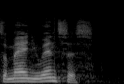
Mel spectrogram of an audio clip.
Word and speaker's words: amanuensis: It's amanuensis. And Mark pronounced it hurriedly last week and made a little bit of an extra syllable in there or something.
